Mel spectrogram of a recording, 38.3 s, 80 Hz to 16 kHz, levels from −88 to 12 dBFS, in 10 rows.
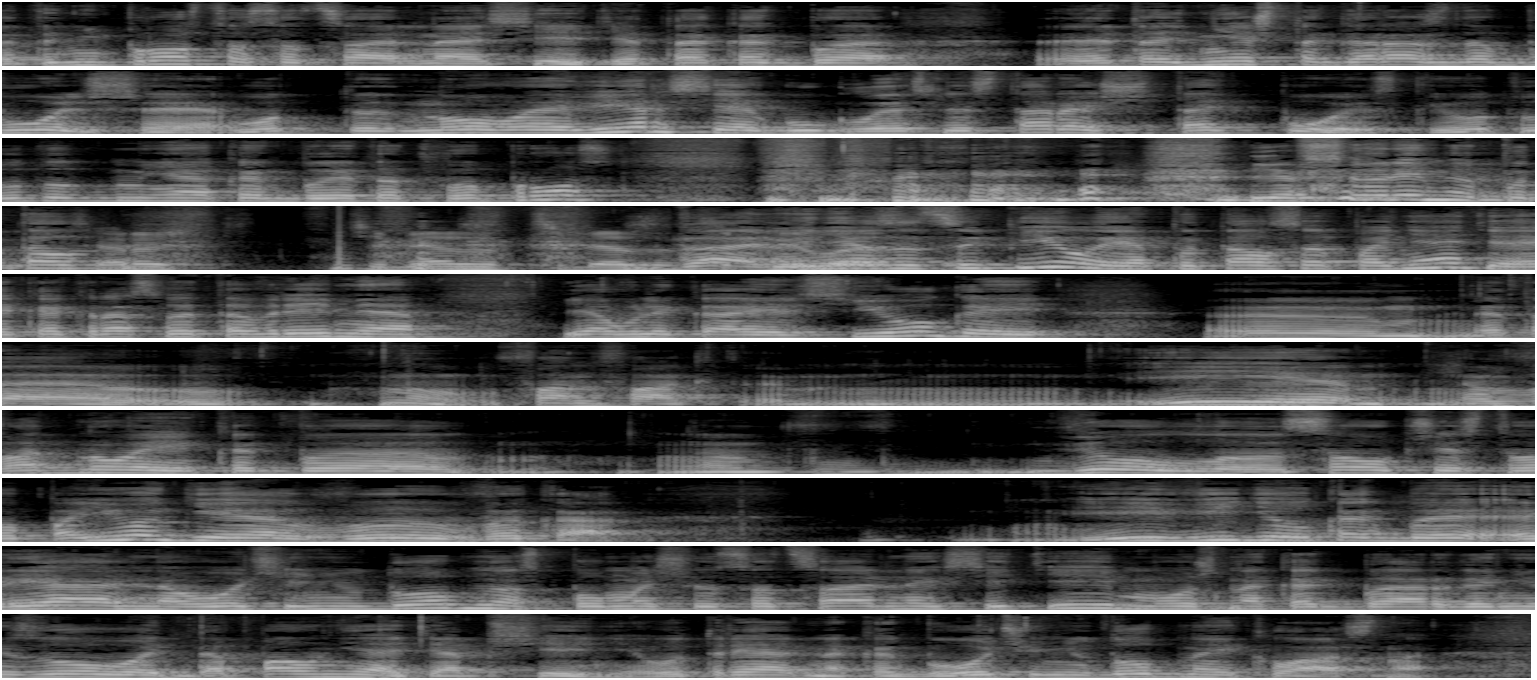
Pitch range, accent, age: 145-180 Hz, native, 20-39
